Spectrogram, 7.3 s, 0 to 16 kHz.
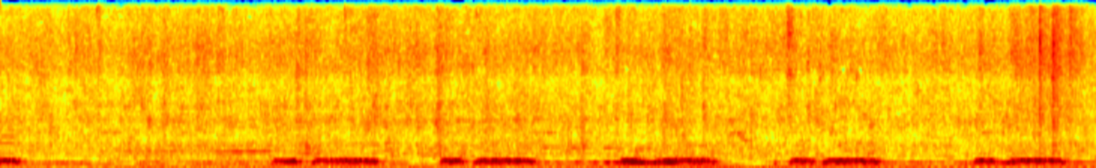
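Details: Spotted dove, a breeding bird of the 'mã phân hồng' type, cooing in a steady series of short two-part phrases, a soft lead note then a longer hollow coo, roughly every 1.2 seconds over a constant low droning hum.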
